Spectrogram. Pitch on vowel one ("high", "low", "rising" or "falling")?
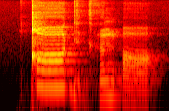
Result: high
